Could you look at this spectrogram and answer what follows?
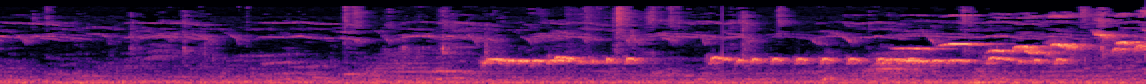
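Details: Local zebra dove calling to provoke a rival into answering: rapid, evenly pulsed cooing notes on a steady mid pitch begin after three seconds, with short high chirps from other small birds above and a low background rumble.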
